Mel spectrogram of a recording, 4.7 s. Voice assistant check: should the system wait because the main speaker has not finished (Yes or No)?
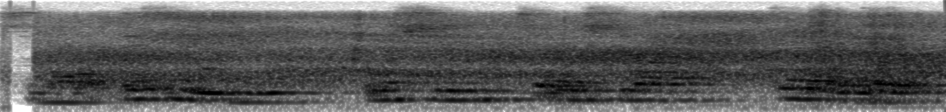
Yes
